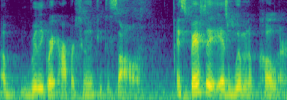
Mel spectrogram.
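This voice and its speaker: A woman with a Mississippi accent speaks at a medium pitch. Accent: Southern US, Mississippi. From US South, Mississippi (small town near Jackson). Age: 30s. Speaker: tech entrepreneur and speaker. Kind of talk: motivational talk with Q&A. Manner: casual, conversational.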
